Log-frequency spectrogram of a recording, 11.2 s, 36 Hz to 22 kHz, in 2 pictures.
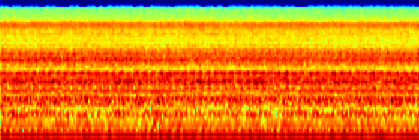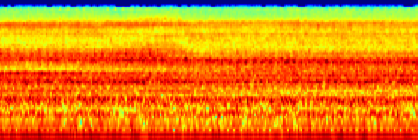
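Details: Toyota 2ZZ-GE engine at normal idle: steady, even tick-over with constant intake hiss from the induction kit on top, no knocks or misses; healthy engine.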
